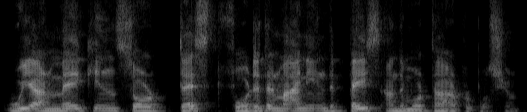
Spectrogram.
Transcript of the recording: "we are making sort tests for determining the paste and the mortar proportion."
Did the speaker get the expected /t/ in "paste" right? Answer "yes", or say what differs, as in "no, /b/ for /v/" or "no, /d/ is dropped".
no, /t/ is dropped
